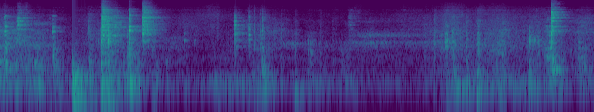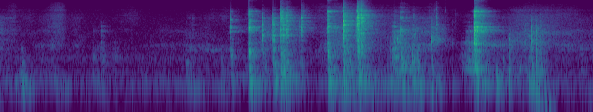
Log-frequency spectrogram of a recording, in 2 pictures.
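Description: A hand ratchet bolts together parts of an AgriFab tow-behind spreader, giving quiet, irregular clusters of clicking strokes with pauses for handling between them.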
